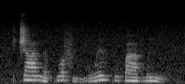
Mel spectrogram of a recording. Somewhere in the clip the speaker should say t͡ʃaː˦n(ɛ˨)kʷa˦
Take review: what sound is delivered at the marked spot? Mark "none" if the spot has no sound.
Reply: ɛ˨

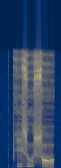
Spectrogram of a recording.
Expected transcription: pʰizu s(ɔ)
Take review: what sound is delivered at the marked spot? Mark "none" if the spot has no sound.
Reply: ɔ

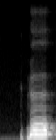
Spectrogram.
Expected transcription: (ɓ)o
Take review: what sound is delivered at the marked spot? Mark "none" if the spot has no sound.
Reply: ɓ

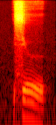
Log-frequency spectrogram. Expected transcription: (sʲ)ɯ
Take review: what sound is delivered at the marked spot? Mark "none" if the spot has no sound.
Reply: sʲ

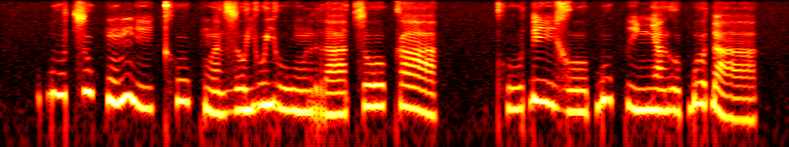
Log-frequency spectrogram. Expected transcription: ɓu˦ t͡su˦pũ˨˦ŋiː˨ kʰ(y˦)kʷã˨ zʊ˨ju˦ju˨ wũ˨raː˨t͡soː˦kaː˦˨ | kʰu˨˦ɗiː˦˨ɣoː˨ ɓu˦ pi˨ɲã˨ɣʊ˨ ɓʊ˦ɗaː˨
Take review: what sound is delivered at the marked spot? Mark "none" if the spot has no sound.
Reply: u˦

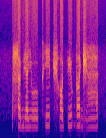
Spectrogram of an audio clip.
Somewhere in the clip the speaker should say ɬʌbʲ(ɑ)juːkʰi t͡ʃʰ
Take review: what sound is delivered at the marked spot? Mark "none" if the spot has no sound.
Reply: ɑ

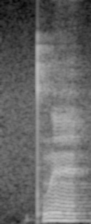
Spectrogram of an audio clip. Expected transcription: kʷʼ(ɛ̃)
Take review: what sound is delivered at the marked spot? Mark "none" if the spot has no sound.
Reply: ɛ̃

